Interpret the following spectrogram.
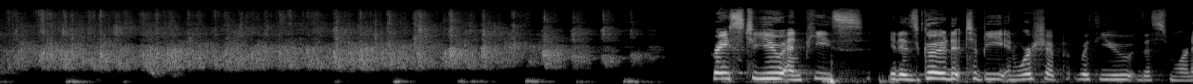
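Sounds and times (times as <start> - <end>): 
audience applause: 0.0 - 6.6
speech: 7.1 - 11.9.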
